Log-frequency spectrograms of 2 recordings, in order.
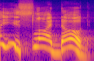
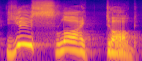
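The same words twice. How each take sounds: First: It is said in a joyful tone. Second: It is said in an angry tone. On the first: The speaker is delighted by a friend's secret. "But if someone joyously says" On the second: The speaker has been deceived and is upset. "They're angry"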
